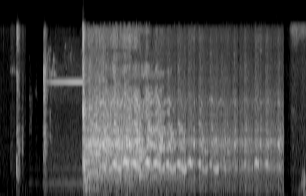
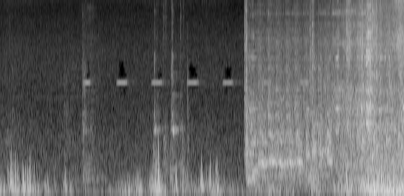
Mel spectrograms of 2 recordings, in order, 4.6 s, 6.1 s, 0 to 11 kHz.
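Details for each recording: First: 1964 GMC grain hauler, 401 Magnum V6, 87,000 miles, long unused, with fuel poured in: the starter spins, then a rough three-second burst of firing fades and dies; it catches briefly but won't keep running. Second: 1964 GMC grain hauler truck, sat about 20 years, first start after cleaning and reinstalling the carburetor and a fuel pump check: starter cranks briefly, engine fires and picks up, then holds a fairly steady, even idle without misses; sounds healthy.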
